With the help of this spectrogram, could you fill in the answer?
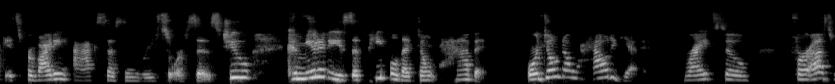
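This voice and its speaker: A woman's voice: mid-range voice, low-quality recording. Enthusiastic woman podcast guest. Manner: enthusiastic, repeats words and restarts often. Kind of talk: conversational interview.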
